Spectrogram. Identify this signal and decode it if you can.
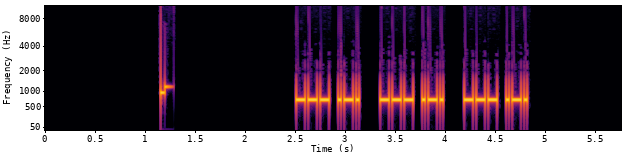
Morse code, heard as a keyed tone, about 38 wpm, 700 Hz. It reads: OR OR OR
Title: Multi-letter Phonemes Repeated 3x 40wpm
